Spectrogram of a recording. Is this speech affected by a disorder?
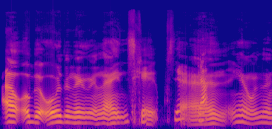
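Yes: cerebral palsy; wheelchair user.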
